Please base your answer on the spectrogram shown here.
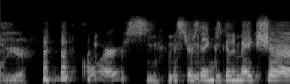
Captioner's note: people chuckle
